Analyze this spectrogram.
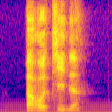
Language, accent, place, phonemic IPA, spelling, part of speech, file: French, France, Lyon, /pa.ʁɔ.tid/, parotide, adjective / noun, LL-Q150 (fra)-parotide.wav
- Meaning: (adjective) parotid; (noun) parotid (gland)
